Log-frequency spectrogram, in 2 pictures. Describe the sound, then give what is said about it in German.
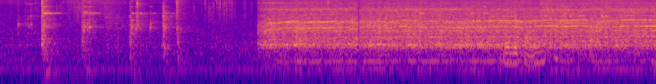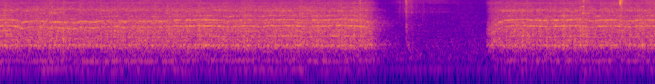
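An espresso machine brewing coffee gives a steady droning pump whine that runs for about ten seconds, cuts out briefly and starts again. People talk before the machine starts. “So, da sehen wir schon. Du lässt ziemlich viel Kaffee raus. Das ist mir nämlich auch schon aufgefallen, als du unsere Maschine eingestellt hast.”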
